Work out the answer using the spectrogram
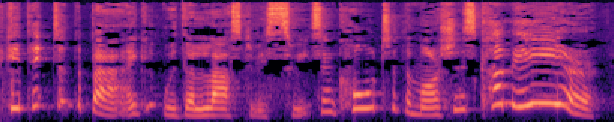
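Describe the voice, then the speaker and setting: With a slightly high voice and a quick pace, a middle-aged woman reads a children's picture book aloud in a school classroom, indoors, amid slight background noise. She tells it as a teacher would: expressively, dramatically and animatedly, with gasps and whispers.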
